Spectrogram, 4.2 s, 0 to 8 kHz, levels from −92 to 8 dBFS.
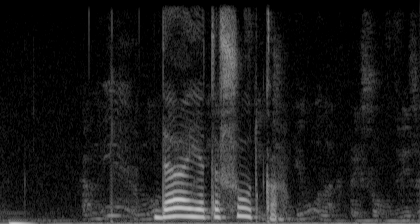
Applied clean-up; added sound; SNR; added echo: none; none; none; none.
